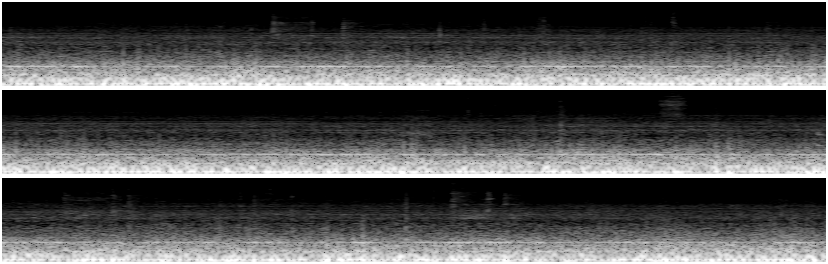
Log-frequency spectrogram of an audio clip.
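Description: Eurostar high-speed electric train running, heard from inside the carriage: a loud, steady low rumble with a constant hum throughout.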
